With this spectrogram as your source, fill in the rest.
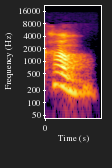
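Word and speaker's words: calm: the river was নট ক্লাম না খাম এল এর উচ্চারণ হবে না ডোন্ট প্রোনাউন্স এল এন্ড ছুরিটি কি ধারালো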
